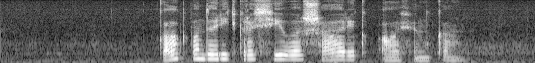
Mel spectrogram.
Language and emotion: Russian, sad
